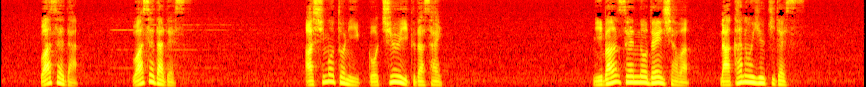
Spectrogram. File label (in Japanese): 到着放送, 中野行, 男声; 2番線 中野・三鷹方面; 早稲田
